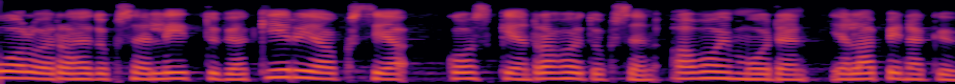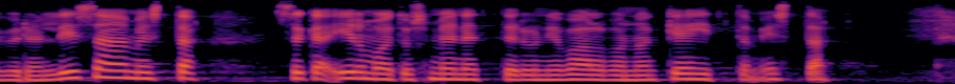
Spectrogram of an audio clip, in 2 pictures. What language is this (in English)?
Finnish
